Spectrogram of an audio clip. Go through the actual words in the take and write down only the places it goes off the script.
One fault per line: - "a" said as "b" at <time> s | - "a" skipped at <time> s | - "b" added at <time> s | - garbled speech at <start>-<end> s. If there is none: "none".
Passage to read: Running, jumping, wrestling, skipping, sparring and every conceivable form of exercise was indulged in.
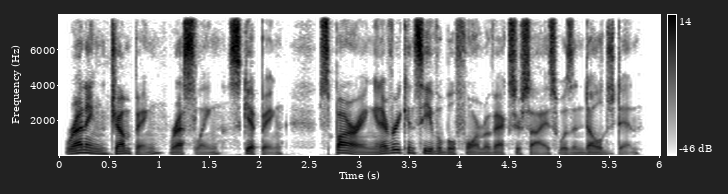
none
